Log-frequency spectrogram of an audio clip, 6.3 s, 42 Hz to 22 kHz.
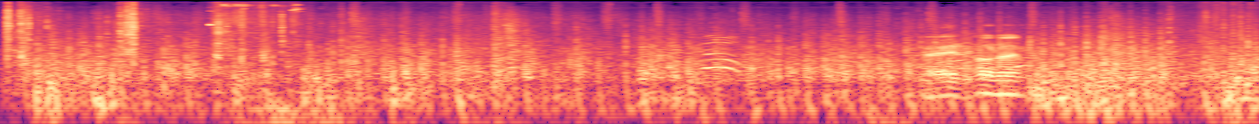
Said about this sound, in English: This is like a long distance shot from somewhere in C2.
